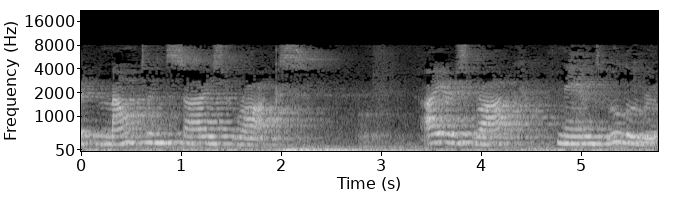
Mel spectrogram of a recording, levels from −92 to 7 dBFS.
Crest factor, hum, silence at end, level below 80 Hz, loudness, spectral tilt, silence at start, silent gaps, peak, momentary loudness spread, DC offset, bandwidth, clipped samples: 14 dB; none; 0 s; -26 dBFS; -18 LUFS; -6 dB/octave; 0 s; none; -4 dBFS; 14 LU; under 0.1%; 8.4 kHz; under 0.1%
